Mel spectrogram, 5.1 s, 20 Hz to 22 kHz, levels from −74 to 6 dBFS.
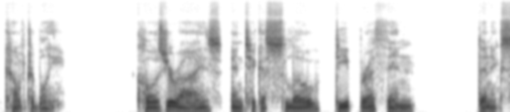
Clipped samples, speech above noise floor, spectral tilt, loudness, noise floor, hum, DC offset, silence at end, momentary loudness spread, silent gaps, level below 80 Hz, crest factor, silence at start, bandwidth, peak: under 0.1%; 60 dB; -4.5 dB/octave; -18 LUFS; -77 dBFS; none; under 0.1%; 0 s; 10 LU; none; -46 dBFS; 16 dB; 0.05 s; over 20 kHz; -2 dBFS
